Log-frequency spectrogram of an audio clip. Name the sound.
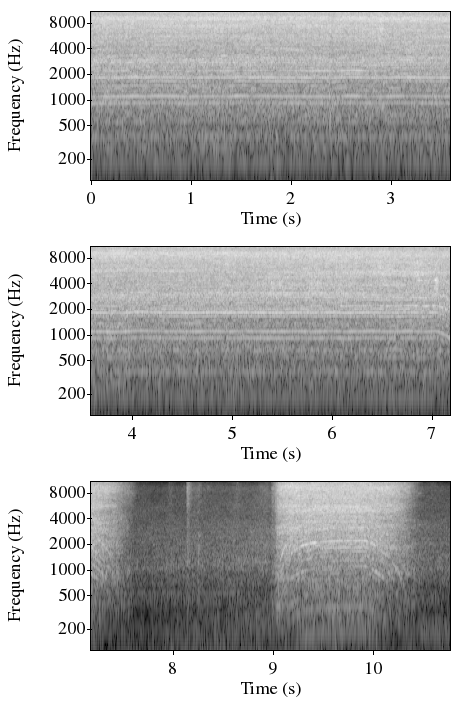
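power sander or die grinder smoothing carved wood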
